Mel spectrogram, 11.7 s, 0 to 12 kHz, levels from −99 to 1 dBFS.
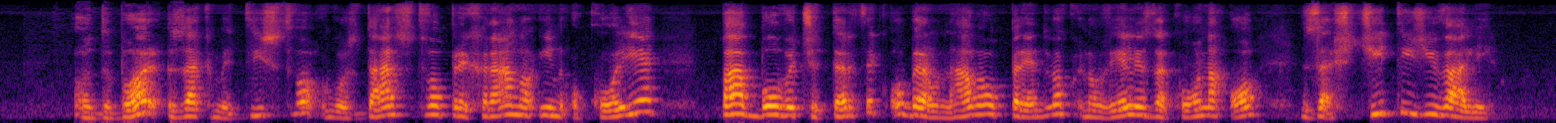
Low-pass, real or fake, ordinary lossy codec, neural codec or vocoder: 10.8 kHz; fake; Opus, 32 kbps; autoencoder, 48 kHz, 128 numbers a frame, DAC-VAE, trained on Japanese speech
